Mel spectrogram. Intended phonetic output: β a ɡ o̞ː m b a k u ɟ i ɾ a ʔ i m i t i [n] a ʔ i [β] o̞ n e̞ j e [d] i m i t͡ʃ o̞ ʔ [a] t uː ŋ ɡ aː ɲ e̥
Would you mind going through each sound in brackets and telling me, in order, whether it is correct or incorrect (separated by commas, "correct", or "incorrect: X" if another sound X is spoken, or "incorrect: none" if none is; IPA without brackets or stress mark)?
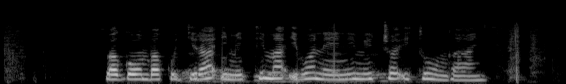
incorrect: m, correct, incorrect: n, incorrect: i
